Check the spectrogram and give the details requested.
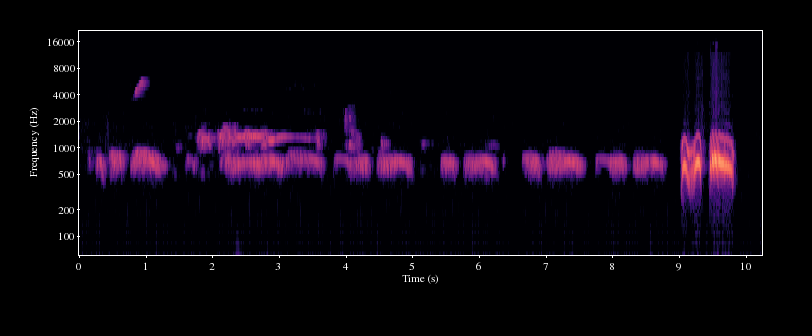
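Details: Decoy spotted dove calling to lure wild doves: a long run of soft, low, mellow coos in uneven phrases, closing with two loud, throaty, hooked coo notes.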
